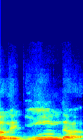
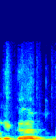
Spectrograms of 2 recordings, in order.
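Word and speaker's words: Le Guin: Eu gosto muito da Úrsula Leguinda, ou Legand, conforme queira pronunciar.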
